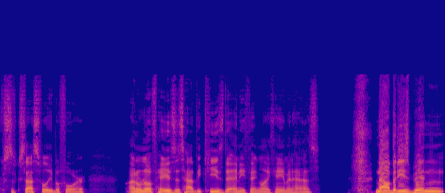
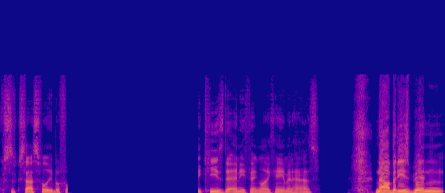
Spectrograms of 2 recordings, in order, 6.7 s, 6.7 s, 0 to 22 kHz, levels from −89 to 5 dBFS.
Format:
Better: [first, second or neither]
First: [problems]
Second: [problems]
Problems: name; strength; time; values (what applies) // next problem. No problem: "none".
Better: first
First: none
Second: audio cutting out; at 1 s for 2 s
